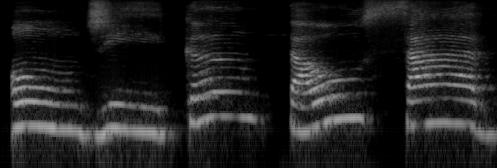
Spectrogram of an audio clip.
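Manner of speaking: very slow, drawn-out syllables; escansão poética. Shown as a demonstration. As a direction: scan the line beat by beat through to the final "sabiá". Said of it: "Por que que eu fui até a última sílaba?". (escandindo bem devagar, sílaba por sílaba)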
